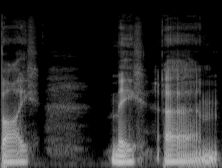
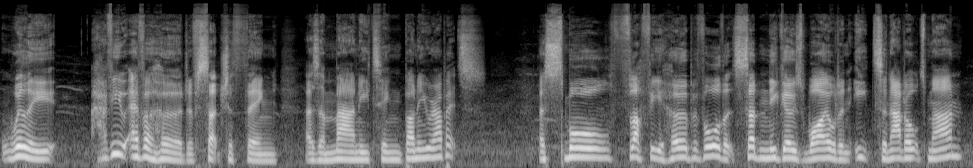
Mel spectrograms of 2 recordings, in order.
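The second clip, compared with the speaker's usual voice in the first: looming, menacing posh boss; sinister boss; 8 semitones higher, 7 dB louder than usual. Acted. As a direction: build dread as you reveal the secret. Boss reveals the dark secret.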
